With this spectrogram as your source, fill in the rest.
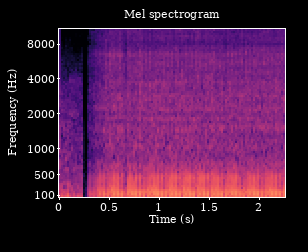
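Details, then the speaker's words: Volvo 240 (245 wagon) idling cold and hunting: low pulsing chuff with raspy edge on each firing, exhaust blowing through small rust holes in the silencers; recent and not yet fixed. "Once she's warmed up, she's alright, but you can probably hear the exhaust blow. That's a recent development. I haven't had time to fix it."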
